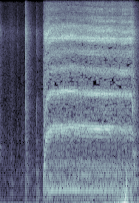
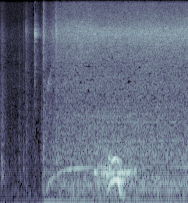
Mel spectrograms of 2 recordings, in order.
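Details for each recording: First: Shark vacuum cleaner switched on; only a thin, steady high whine from the brushroll in the powered head, with no suction roar. The main suction motor is dead. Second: Shark vacuum from a joblot: the motor spins up smoothly to a steady, even hum with a clean tone and no rattles. Running healthy.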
